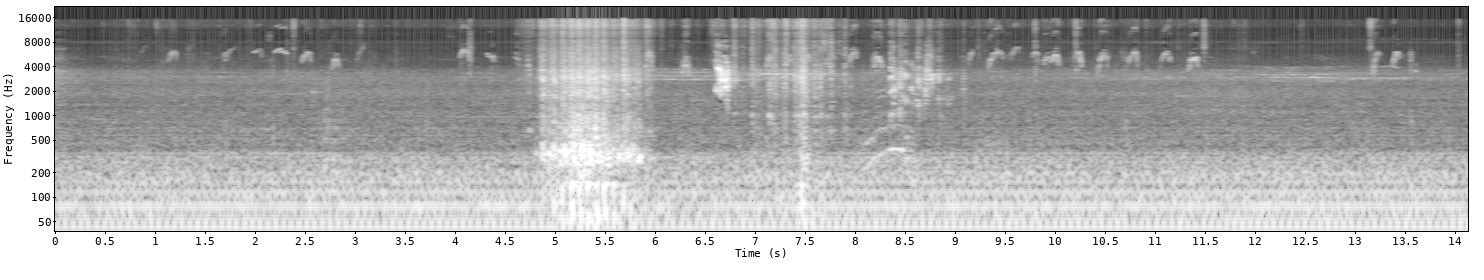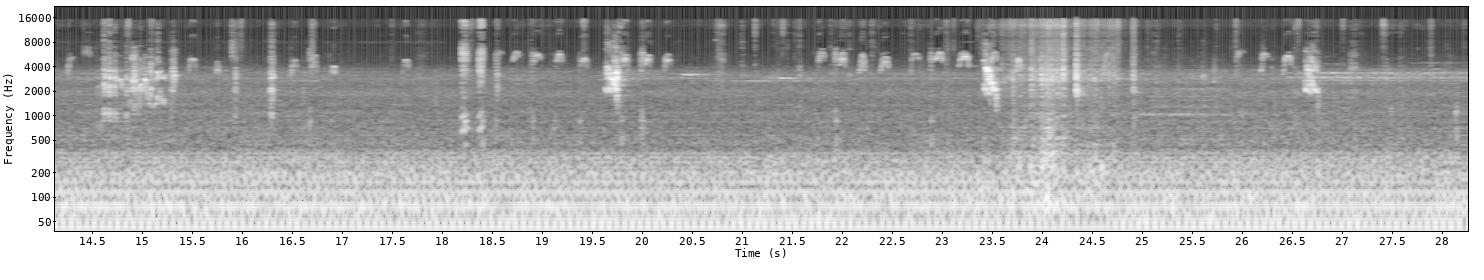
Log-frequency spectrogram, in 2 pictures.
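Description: Scattered short, high bird chirps over a steady low hum. A louder rustling burst comes about five seconds in, with smaller ones near eight and twenty-four seconds.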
